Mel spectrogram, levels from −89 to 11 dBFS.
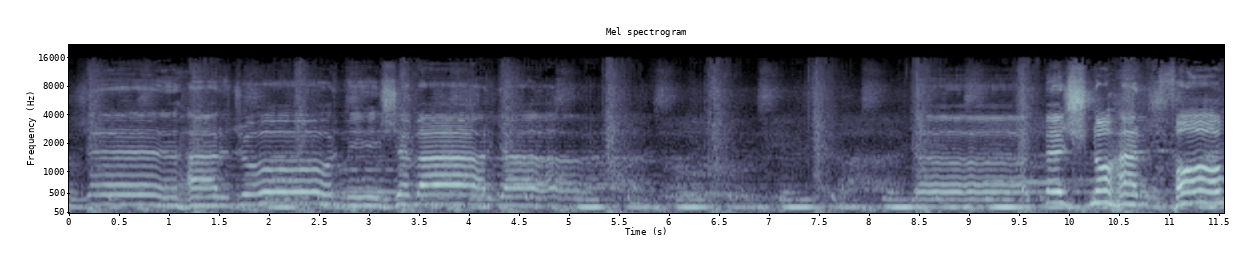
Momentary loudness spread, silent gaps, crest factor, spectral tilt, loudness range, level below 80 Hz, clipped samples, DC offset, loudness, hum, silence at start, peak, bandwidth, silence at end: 16 LU; none; 16 dB; -3.5 dB/octave; 9 LU; -40 dBFS; under 0.1%; under 0.1%; -16 LUFS; none; 0 s; 0 dBFS; 16 kHz; 0 s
